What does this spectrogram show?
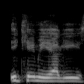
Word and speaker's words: Ikemi: Ikemi Sensei.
